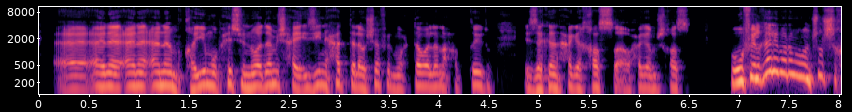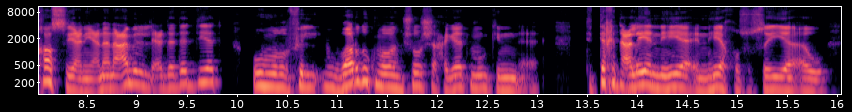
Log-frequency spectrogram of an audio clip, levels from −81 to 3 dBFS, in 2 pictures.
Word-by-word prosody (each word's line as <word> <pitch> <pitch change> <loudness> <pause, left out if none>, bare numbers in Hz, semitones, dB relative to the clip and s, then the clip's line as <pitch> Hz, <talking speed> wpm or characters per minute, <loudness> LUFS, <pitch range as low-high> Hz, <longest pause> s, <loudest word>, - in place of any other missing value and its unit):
آآ 145 +3 -1
أنا 165 0 +4
أنا 170 0 +1
أنا 175 0 +3
مقيّمه 165 +3 -1
بحيث 185 +2 -2
إن 155 -1 -1
هو 165 - +2
ده 180 +2 0
مش 180 -2 -2
هيأذيني 155 +4 -2
حتّى 190 -2 -3
لو 155 -3 0
شاف 175 +6 -6
المحتوى 155 +3 -3
اللي 165 0 -2
أنا - - -5
حطيته، 160 +2 -7 0.3
إذا 140 0 -2
كان 155 +2 -2
حاجة 150 +1 -3
خاصة 160 +2 -2
أو 130 - -8
حاجة 150 +1 -4
مش 140 0 -7
خاصة، 150 -1 -7 0.4
وفي 215 +6 +5
الغالب 345 +8 +5
أنا 325 -1 +1
ما 300 - +2
بانشرش 260 +1 +1
خاص 220 -6 +2
يعني، 130 -4 +3
يعني 125 +5 +1
أنا 145 -1 +3
عامل 190 +3 +4
الإعدادات 155 +3 -4
ديّة 205 +4 -2 0.4
وفي 160 -3 -1
ال 155 0 -6
وبرضك 185 +8 +2
ما 165 -3 +1
بانشرش 160 +2 -3
حاجات 145 +3 -3
ممكن 130 -3 -4 0.6
تتاخد 200 +9 +1
عليَّ 165 +5 +7
إن 155 -3 0
هي 155 +2 +2
إن 125 0 -4
هي 155 +3 +3
خصوصيّة 135 +2 -1
أو 120 -2 -5
155 Hz, 200 wpm, -24 LUFS, 145-175 Hz, 0.6 s, عليَّ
